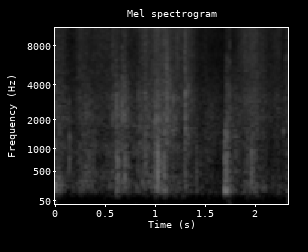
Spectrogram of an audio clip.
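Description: Kinder Surprise chocolate shell being bitten and chewed close to the microphone, a run of irregular small crackles and crunches.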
